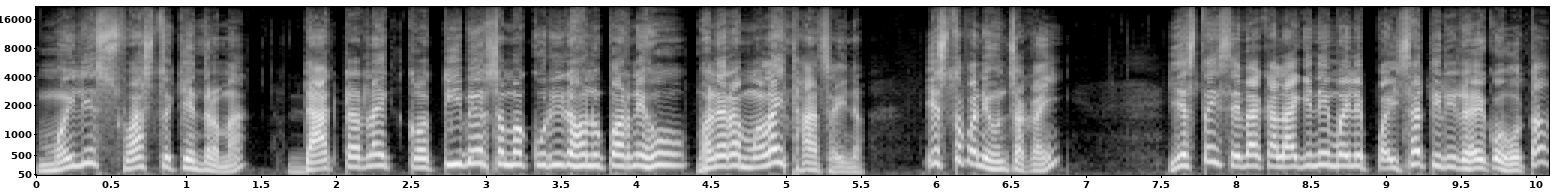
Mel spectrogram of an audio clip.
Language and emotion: Nepali, angry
